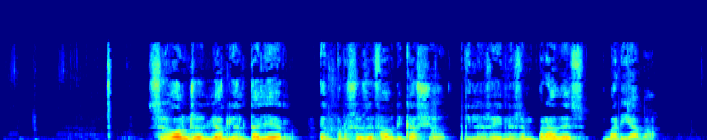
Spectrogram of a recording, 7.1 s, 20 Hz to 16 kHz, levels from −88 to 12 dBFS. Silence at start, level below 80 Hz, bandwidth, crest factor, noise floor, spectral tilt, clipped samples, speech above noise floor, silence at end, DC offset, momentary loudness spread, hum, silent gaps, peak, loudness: 1.5 s; -50 dBFS; 11.5 kHz; 24 dB; -71 dBFS; -6.5 dB/octave; under 0.1%; 47 dB; 0.55 s; under 0.1%; 19 LU; none; none; -2 dBFS; -24 LUFS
